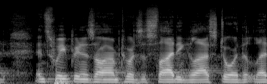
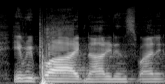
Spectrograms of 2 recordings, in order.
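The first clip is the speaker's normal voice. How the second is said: ordinary delivery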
